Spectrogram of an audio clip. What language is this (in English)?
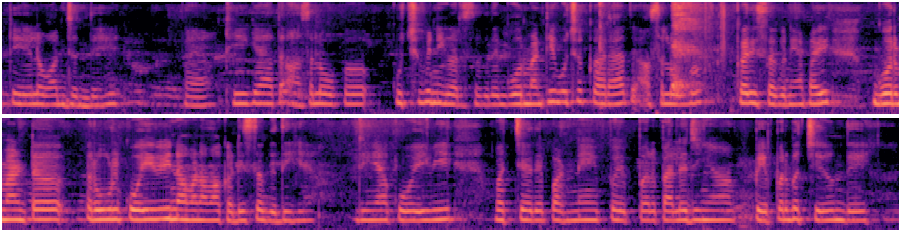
Dogri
